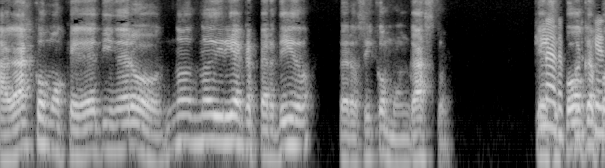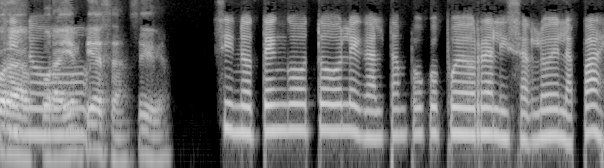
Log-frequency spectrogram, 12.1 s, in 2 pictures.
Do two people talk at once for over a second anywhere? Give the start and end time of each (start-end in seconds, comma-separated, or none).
5.3-7.0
